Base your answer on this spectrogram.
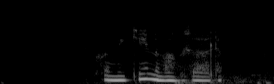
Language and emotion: Russian, sad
